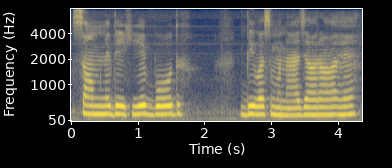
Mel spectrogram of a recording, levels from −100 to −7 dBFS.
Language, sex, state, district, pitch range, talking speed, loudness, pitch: Hindi, female, Uttar Pradesh, Shamli, 200-220 Hz, 110 wpm, -14 LUFS, 215 Hz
